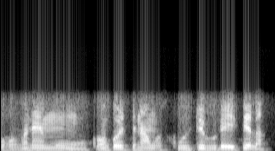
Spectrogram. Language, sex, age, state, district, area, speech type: Odia, male, 18-30, Odisha, Balasore, rural, conversation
